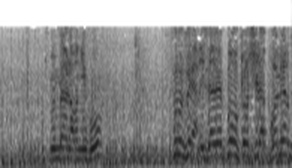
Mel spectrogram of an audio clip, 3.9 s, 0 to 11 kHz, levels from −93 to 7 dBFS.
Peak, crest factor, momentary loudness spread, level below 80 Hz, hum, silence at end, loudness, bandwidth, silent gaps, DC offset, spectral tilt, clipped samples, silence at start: 0 dBFS; 12 dB; 9 LU; -36 dBFS; none; 0 s; -12 LUFS; 6.4 kHz; none; under 0.1%; -4.5 dB/octave; under 0.1%; 0 s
